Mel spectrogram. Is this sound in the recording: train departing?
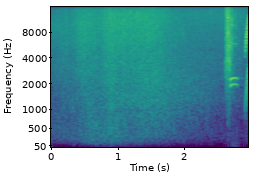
no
